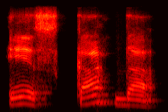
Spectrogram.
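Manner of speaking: Escada drawn out very slowly, every sound given; slow demonstration. Shown as a demonstration. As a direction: stretch Escada out for the class. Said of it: "que que eu vou fazer".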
